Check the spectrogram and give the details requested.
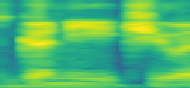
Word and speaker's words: GoneChoo: question which of course that's how you pronounce it as ghanichu as and i'm gonna eat you you know the crazy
